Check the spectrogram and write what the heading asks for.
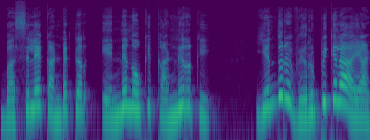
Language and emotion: Malayalam, disgusted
